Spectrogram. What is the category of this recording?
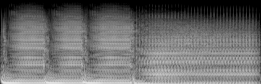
Sound effects > Electronic / Design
